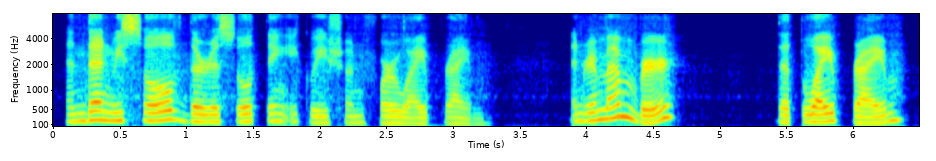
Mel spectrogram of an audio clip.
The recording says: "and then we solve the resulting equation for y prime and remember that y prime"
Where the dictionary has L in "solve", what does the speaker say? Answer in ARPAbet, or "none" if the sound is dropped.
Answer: L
